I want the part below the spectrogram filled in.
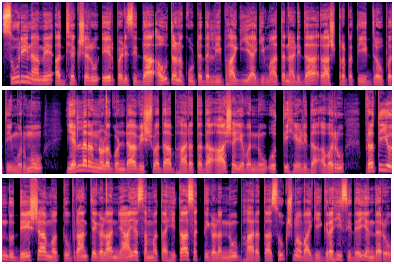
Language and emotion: Kannada, neutral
